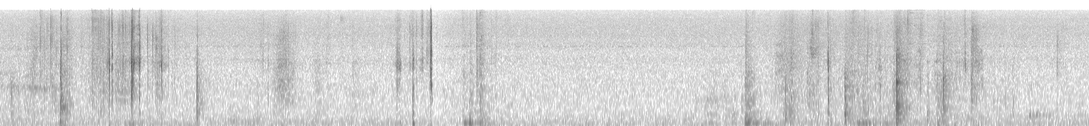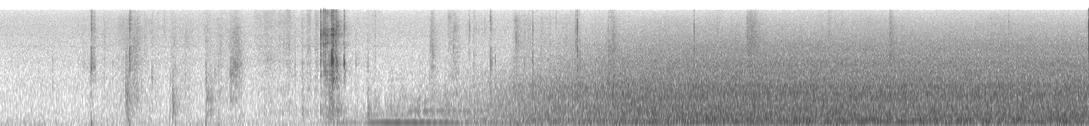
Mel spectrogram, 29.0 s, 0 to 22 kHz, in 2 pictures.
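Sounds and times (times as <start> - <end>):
box fan motor humming: 19.0 - 29.0.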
